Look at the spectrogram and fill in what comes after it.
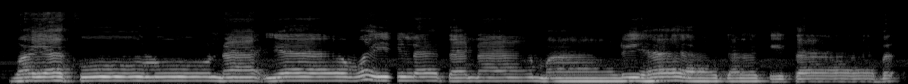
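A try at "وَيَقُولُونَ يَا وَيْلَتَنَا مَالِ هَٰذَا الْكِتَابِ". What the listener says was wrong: Hanya panjang Pak Haji. Dibaca panjang.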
